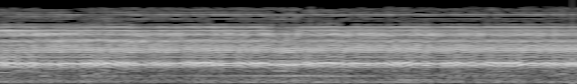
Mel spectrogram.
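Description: A cicada sings a steady, loud, high-pitched buzz that drones on without a break.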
